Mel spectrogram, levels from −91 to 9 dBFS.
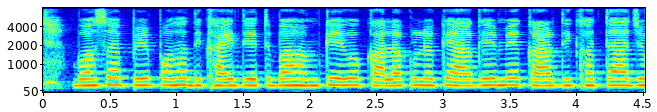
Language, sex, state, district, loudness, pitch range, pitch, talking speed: Bhojpuri, female, Uttar Pradesh, Gorakhpur, -16 LUFS, 235-245 Hz, 240 Hz, 250 wpm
